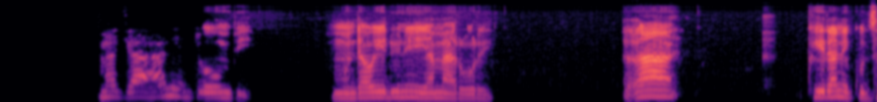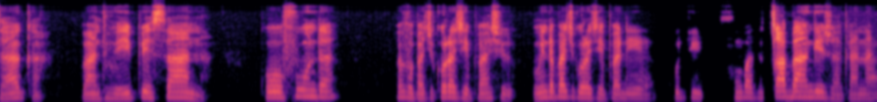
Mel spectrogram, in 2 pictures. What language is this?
Ndau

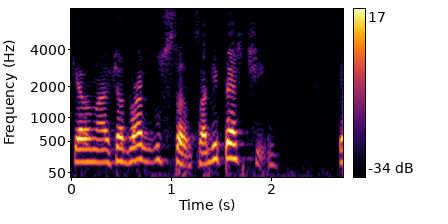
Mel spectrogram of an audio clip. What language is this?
Portuguese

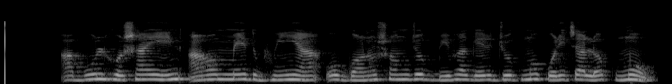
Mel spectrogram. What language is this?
Bangla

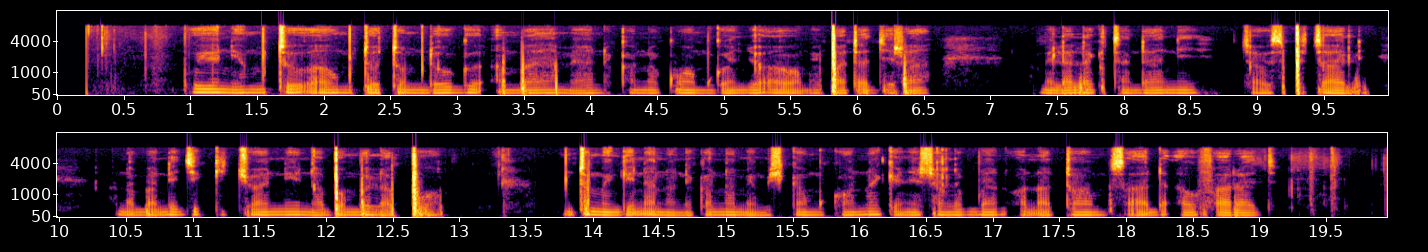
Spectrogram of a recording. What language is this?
Swahili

